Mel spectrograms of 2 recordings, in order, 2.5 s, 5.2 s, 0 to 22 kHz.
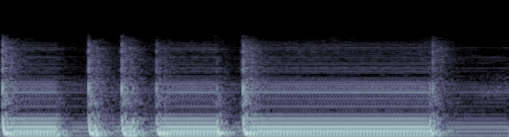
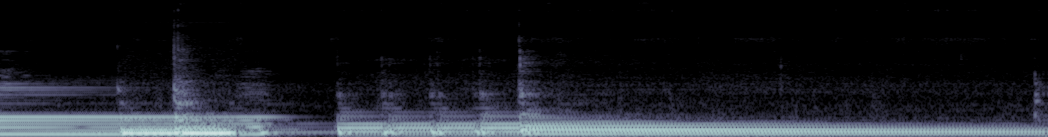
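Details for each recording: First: Sterling by MusicMan Ray 34 bass, stock preamp, through a practice amp: loud organ-like buzz in bursts whenever metal parts are touched, from a loose ground wire; grounding it to the jack's ground wire removed the hum. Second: Sterling by MusicMan Ray 34 bass with stock active preamp, after repair: plucked notes ring clean and full with no hum or crackle. It had made noise when the preamp's metal parts were touched; the fix was resoldering a bad ground connection.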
